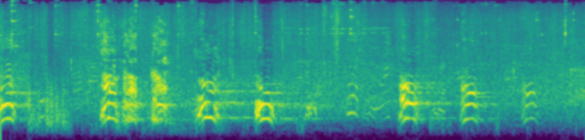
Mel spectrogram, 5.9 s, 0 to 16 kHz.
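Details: Group walk of 22 Basset Hounds at Hazlehead Park in Aberdeen, Scotland, 2 February 2014: several dogs bay in bursts, rounded harmonic barks rising and falling, some doubled, spaced irregularly over faint background noise.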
